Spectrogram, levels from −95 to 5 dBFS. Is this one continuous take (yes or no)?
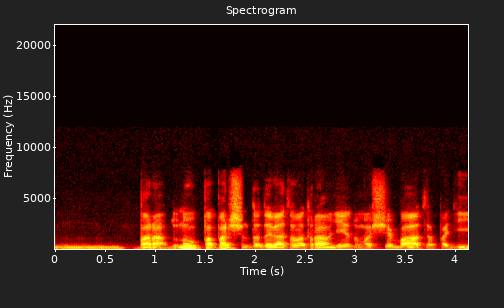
no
